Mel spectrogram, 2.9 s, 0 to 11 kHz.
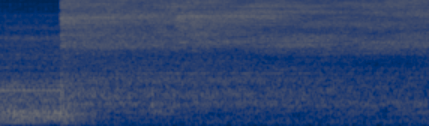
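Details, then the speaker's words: Eastwood QST 3060 scroll air compressor shut off after first pressure build: motor stops and sharp steady hiss as pressure relief valve vents, normal shutdown. "that sound is a pressure relief valve."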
